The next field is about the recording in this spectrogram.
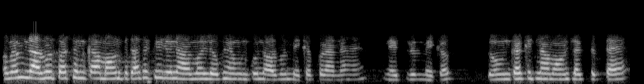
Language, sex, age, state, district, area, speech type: Hindi, female, 18-30, Uttar Pradesh, Bhadohi, rural, conversation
